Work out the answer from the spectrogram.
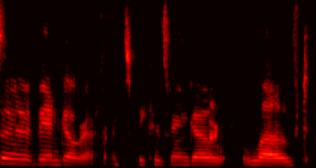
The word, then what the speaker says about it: van Gogh: will correct you and be like oh it's van gaal or whatever and it's like calm down like in america i'm going to say van gogh and if i ever go there i'll say it right but yeah so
